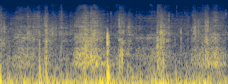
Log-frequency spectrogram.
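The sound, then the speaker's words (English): Running footsteps on a desert path in Arizona, many quick thuds in a steady, regular rhythm over a low rumbling background. “and we're going for a run. A run on a desert path near his house.”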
